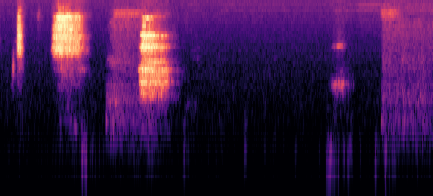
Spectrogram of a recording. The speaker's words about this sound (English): Let's open with some breathing, inhales and exhales, and then the serenity prayer.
